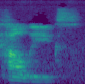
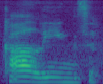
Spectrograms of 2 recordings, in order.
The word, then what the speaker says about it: colleagues: this is just pronounced colleagues colleagues colleagues it looks it seems like it says colleges but College it's a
